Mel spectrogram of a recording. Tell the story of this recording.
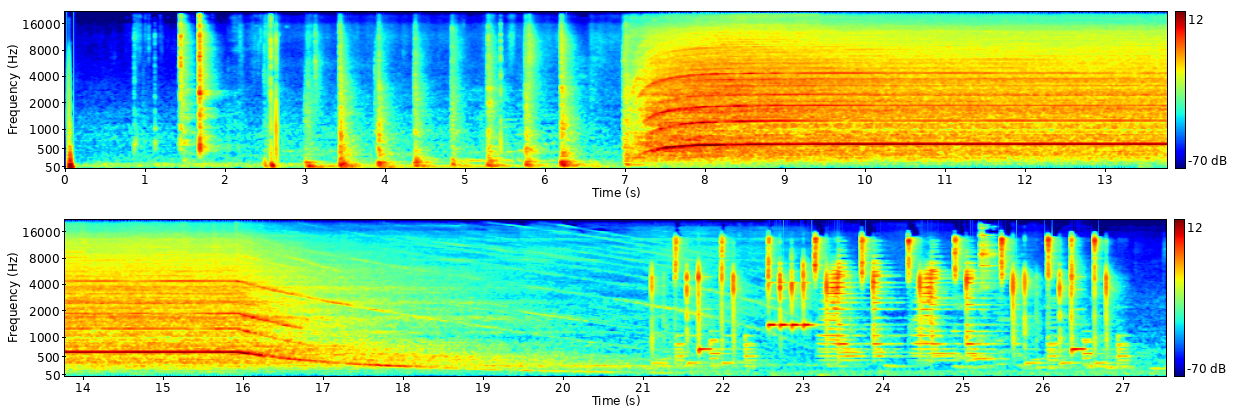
I turned on the light in the living room. I turend on the vaccum cleaner. The phone rang, and i turned off the vacuum cleaner. I walked towards the phone to pick it up.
